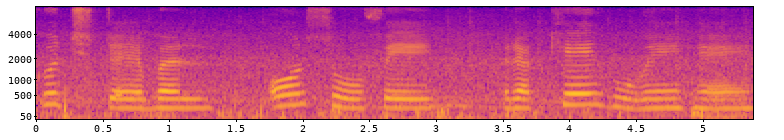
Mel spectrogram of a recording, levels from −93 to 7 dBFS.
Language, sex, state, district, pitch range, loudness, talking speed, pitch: Hindi, female, Madhya Pradesh, Dhar, 200-230 Hz, -15 LUFS, 80 wpm, 205 Hz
